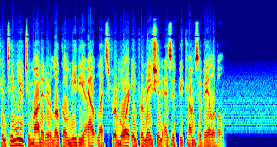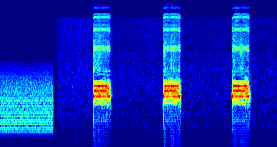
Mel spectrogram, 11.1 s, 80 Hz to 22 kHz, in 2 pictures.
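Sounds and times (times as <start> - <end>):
emergency alert data bursts: 7.4 - 7.8, 8.8 - 9.2, 10.2 - 10.6.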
